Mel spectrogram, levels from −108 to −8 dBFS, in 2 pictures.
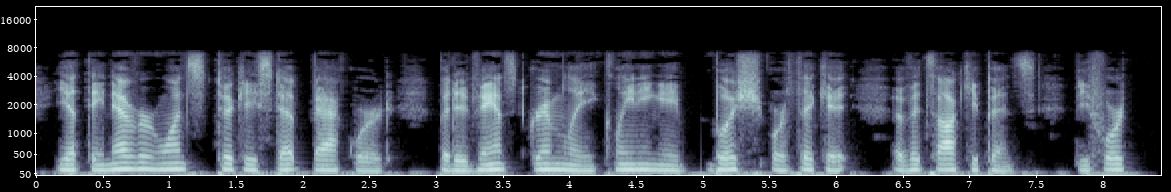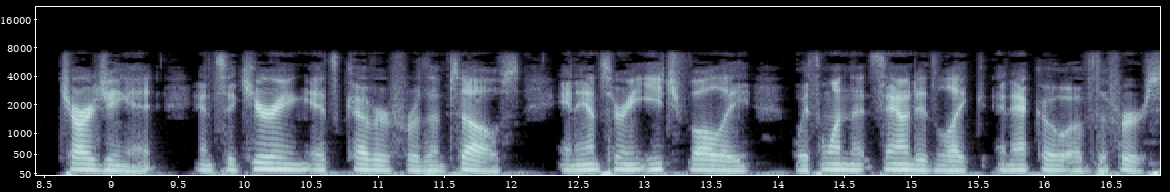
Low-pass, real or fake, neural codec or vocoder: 7.2 kHz; real; none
